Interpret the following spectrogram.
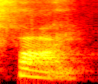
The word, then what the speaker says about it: phi: It's not omega, no, it's phi. Okay, it's phi. All right, so omega, that's omega. Okay, so it's a lot of time it's set phi.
